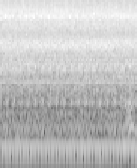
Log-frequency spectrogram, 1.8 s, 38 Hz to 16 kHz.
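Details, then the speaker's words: 2007 Lexus LS460L V8 after spark plug and valve cover gasket replacement: low, even idle with a smooth steady hum and no knocks or misses; normal idle. "alright guys so I finally made it home car drives good everything sounds good"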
